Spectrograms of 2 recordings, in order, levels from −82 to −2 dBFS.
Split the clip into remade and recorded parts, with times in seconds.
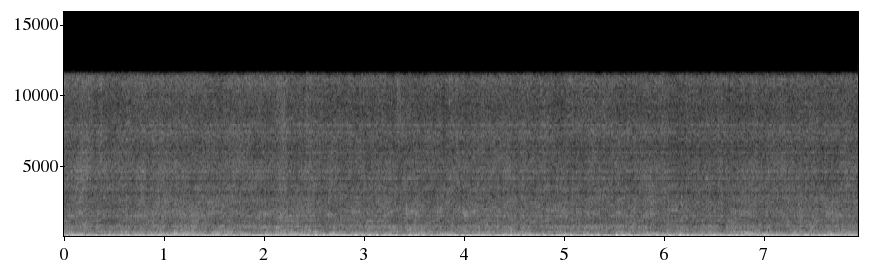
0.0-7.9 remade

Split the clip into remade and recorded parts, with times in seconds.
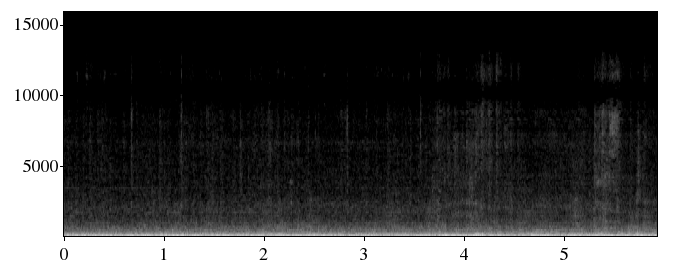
0.0-3.8 recorded; 3.8-5.9 remade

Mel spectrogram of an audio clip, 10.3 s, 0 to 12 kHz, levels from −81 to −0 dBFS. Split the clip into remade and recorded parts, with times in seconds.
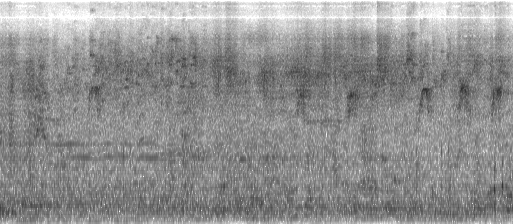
0.0-0.7 remade; 0.7-3.9 recorded; 3.9-8.1 remade; 8.1-9.0 recorded; 9.0-10.3 remade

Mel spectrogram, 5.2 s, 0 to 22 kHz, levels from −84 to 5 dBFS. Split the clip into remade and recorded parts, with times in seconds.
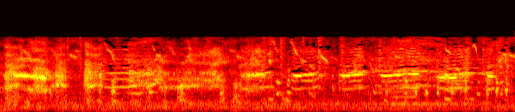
0.0-1.0 remade; 1.0-1.6 recorded; 1.6-2.6 remade; 2.6-5.2 recorded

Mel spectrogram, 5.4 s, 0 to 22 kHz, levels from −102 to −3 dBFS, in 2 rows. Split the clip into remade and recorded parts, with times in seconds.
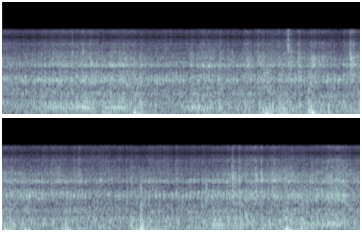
0.0-5.4 recorded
